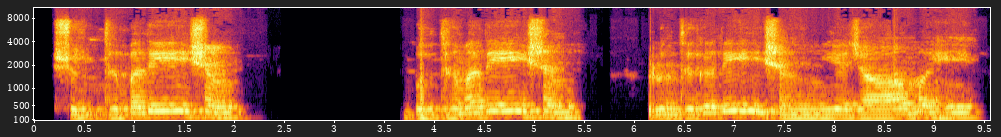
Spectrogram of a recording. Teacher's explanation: अनुस्वार को हमने कहीं समाप्त नहीं किया, सिर्फ नासिका में रखा है।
